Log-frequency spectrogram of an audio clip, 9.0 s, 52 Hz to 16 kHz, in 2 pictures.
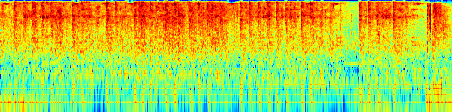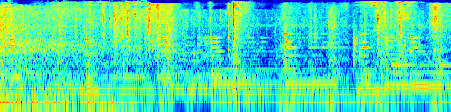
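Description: Sustained, rapid gunfire in the video game Fallout 76, loud shots cracking in fast, dense bursts that thin out toward the end over the game's background sound.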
